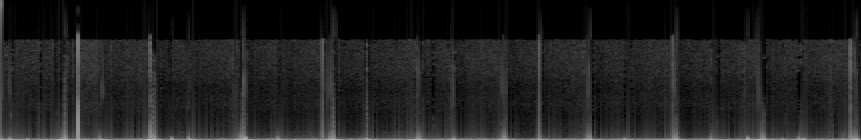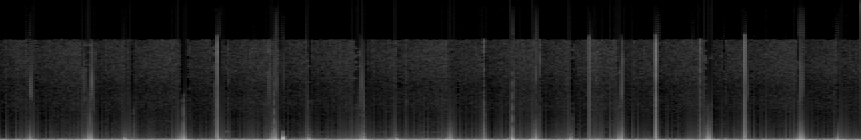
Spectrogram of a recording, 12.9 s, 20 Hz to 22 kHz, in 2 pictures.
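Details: Male heartbeat heard through a stethoscope: steady, dull beats, about 90 a minute, over a low hum.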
